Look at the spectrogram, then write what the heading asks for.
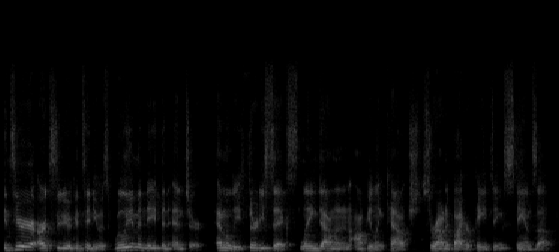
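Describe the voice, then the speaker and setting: A man hosting a table read and narrating stage directions in an informal, somewhat halting way. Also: medium pitch.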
